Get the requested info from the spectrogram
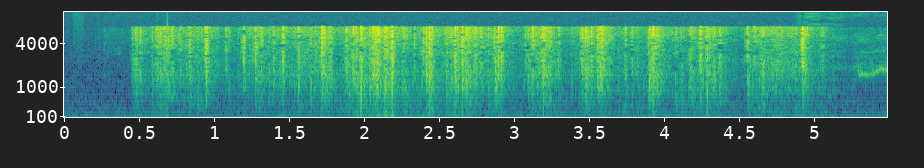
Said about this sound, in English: Somebody, can you make, like, some paper shuffling noises for a second?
